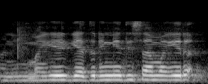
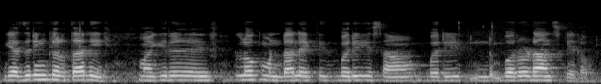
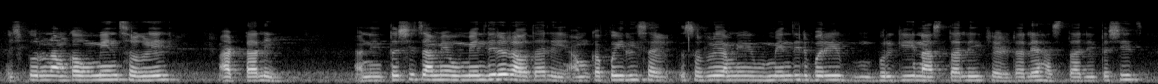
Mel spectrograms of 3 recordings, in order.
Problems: none marked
